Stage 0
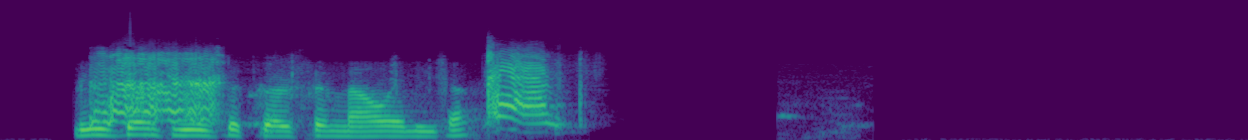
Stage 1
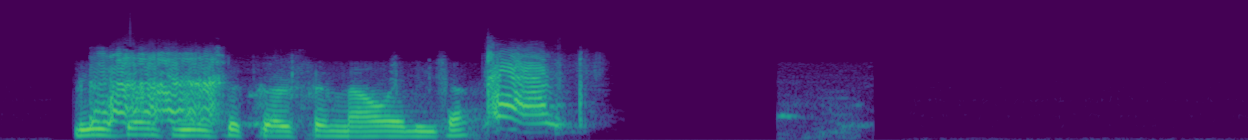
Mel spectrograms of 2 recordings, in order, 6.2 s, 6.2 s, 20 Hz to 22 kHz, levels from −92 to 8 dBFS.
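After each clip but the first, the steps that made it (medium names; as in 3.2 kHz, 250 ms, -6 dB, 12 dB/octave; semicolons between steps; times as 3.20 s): in parallel at +3 dB: compression, threshold -28 dBFS, peak gain reduction 13.5 dB; on the sum: peak limiter -9.5 dBFS, peak gain reduction 7.5 dB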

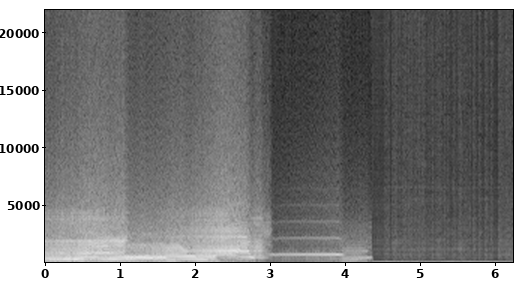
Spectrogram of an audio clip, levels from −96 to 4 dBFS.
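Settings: reverse spectral sustain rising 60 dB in 2.72 s; power-law waveshaper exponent 0.5; trim -1 dB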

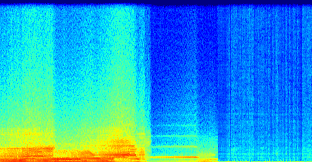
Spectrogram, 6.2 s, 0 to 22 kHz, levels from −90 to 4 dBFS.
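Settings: octave divider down 2 oct, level +4 dB; trim -1.5 dB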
